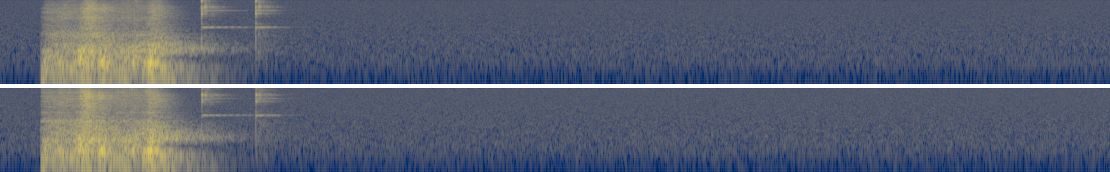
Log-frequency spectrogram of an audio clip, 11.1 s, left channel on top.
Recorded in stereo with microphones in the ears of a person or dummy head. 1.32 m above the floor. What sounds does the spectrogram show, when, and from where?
0.4 s tearing paper: 50° right (ahead or behind), 7 m
2.0 s a bell: 30° left (ahead or behind), 1.4 m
